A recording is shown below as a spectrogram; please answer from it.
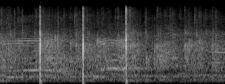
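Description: Sharp hand claps in a steady beat, a little over two a second, stopping after three, over the voices of a congregation praising.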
